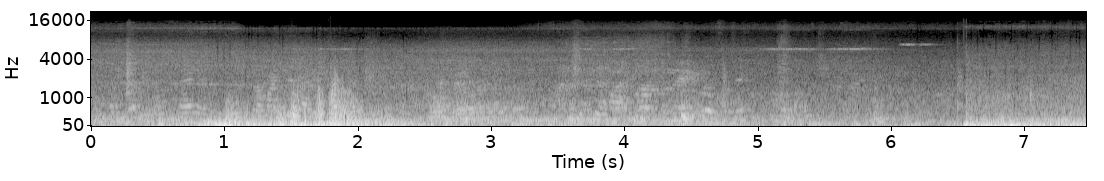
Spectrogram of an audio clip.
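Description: Steady rumble and rattle of a moving train interior, with people talking in Marathi over the continuous clatter throughout, during a Navratri trip.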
